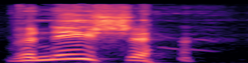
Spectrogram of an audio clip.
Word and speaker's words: Venetian: Roth performed at the Oracle Cloud World 2023 event at the, is it Venetian? How do you pronounce Venetian. – That? Venetian. Thank you.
